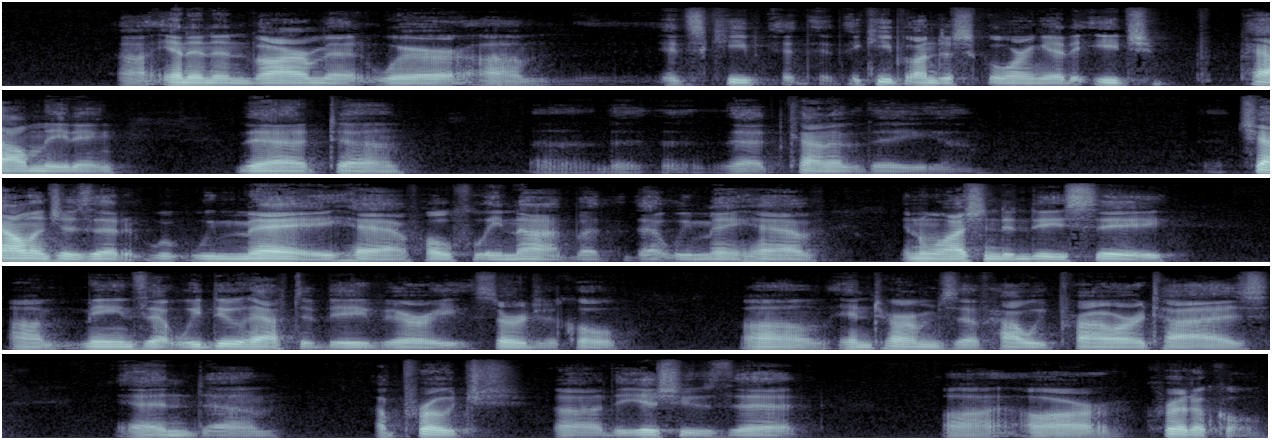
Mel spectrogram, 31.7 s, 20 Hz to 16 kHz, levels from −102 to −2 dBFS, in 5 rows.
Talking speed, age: 130 wpm, 50-69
